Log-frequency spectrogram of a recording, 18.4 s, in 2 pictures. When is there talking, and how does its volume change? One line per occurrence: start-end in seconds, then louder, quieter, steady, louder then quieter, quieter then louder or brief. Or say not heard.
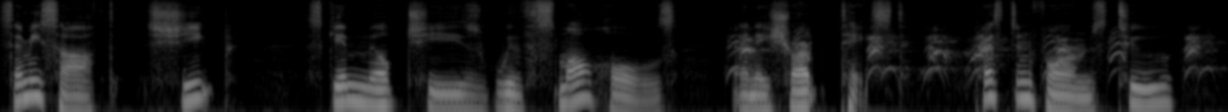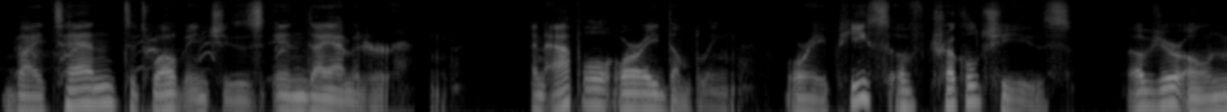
0.0-18.3 steady.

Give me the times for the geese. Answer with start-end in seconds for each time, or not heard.
not heard.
